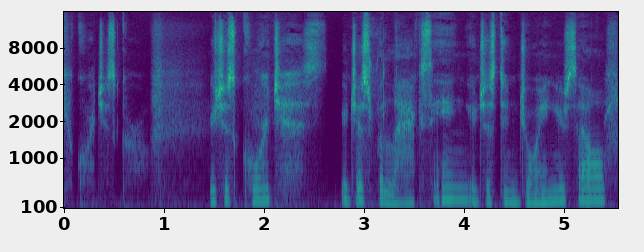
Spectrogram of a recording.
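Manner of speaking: tender, soft, sweet, hushed murmur. Retelling what they say in their morning conversations; whispering.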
